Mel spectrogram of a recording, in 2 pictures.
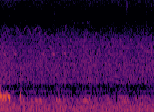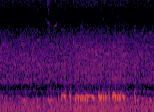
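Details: Black grouse feeding in a clearing near cranes outside the spring lek, Moscow region; males fan tails and murmur, courting ignoring females: soft, low, rolling bubbling phrases, a brief burst then a longer dove-like warble, over hiss.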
